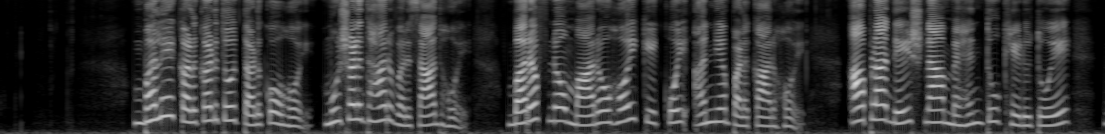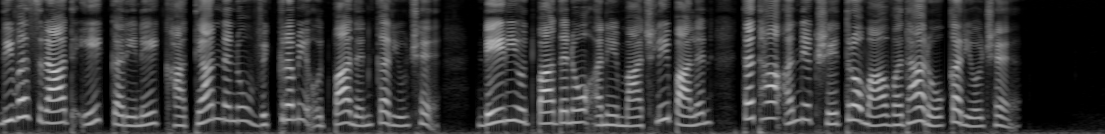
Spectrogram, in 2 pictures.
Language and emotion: Gujarati, neutral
